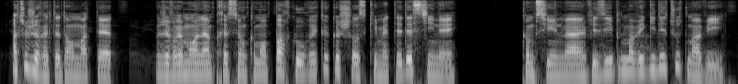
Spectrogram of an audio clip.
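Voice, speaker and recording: A man in his forties answers interview questions as a company founder, in a measured, formal, self-assured way that turns slightly defensive. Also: on the high side, a little mellow, clear, resonant tone, no echo. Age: 40s.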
